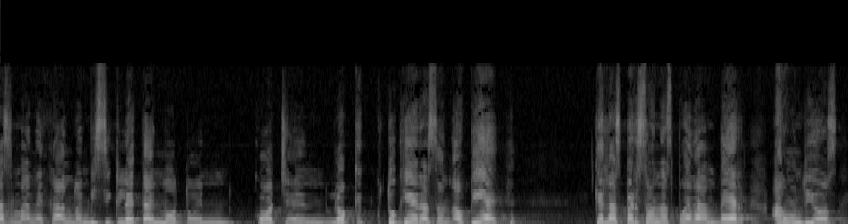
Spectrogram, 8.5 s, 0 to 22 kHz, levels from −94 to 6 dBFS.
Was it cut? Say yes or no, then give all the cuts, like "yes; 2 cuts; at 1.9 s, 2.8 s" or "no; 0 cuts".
no; 0 cuts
